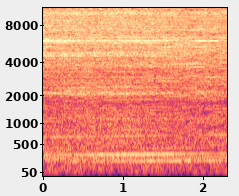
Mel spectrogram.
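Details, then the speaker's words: 20 hp VRV AC, first ever start during refrigerant testing: the outdoor compressors hum steadily with a smooth fan rush and no knocking. Normal running. "Compressor started up. This is the virgin start of the VRV. You hear the compressors"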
